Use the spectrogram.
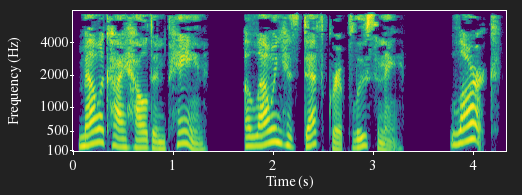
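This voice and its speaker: A woman narrates dramatic fiction from a script. Her voice sits a little low and is dark and mellow, with very animated pitch. The recording is slightly dull. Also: normal speed, husky, no echo. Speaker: audiobook narrator. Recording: dull, band-limited audio.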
